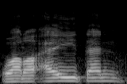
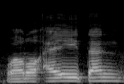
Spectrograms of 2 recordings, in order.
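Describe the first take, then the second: No difference in how they are said.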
